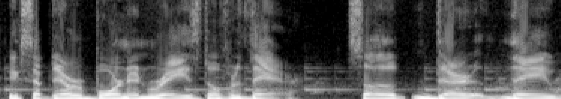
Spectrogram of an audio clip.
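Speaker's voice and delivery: normal talking voice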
